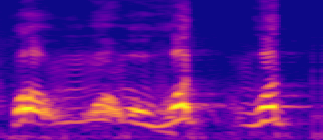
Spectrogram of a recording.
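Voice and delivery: usual speaking voice

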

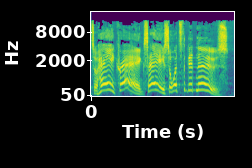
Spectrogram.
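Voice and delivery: imitating a high, drawn-out friendly hello; casual greeting. Friend casually greeting the preacher, imitated in a high breezy voice. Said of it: "walked up to me very casually and said".

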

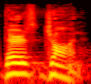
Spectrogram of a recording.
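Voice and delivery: ordinary talk

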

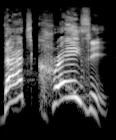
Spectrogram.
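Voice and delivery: loud startled whoa, whoa, then a slow stunned that's crazy; shocked listeners. Retold or imitated. People hearing Jesus, loud shocked whoa. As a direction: stop them short, amazed. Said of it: "was like".

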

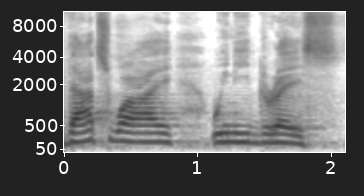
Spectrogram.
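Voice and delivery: drawn out slowly, each word weighed; slow emphatic. Real, not acted. Preacher to congregation, stating the need for grace slowly. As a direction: let the point land slowly. Slow first statement of point.

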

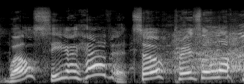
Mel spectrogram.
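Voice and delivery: high, loud gloating glee; gleeful friend. Acted. Greedy buddy gloats to his friend, high and loud. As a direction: crow over the bigger steak.

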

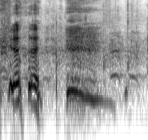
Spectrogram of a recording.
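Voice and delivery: high laugh at own joke. Real, not acted. Preacher had to get one joke in, laughing high. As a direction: let out a high, amused laugh.

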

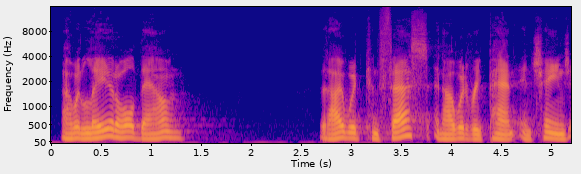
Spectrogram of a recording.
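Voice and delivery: closing prayer. Acted. Pastor leading the congregation in prayer, hushed and earnest.

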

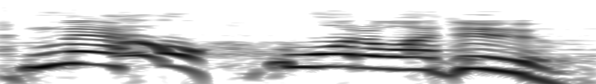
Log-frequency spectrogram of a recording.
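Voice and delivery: high, pleading cry of what now; torn and anxious. Acted. Jacob, cheated by Laban, cries out in high distress. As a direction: voice a trapped man's distress, pitched high. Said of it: "all emotionally torn".

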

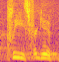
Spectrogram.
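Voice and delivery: high plea; mock begging. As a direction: beg again, lifted. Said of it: "he was begging him".

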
